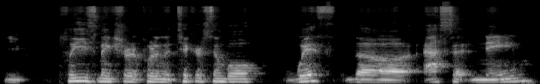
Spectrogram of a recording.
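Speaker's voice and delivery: ordinary talk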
